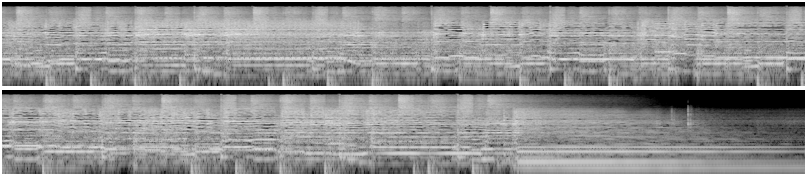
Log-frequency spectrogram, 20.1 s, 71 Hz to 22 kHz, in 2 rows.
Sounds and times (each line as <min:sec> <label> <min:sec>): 0:00.0 drums 0:18.8
0:00.0 Gnashing guitar riffs 0:20.0
0:00.0 melodic solo part 0:17.9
